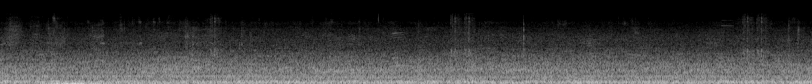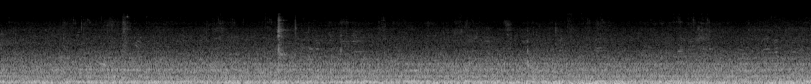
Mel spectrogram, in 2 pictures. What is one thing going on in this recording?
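Car engines hum low as a motorcade drives slowly past.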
